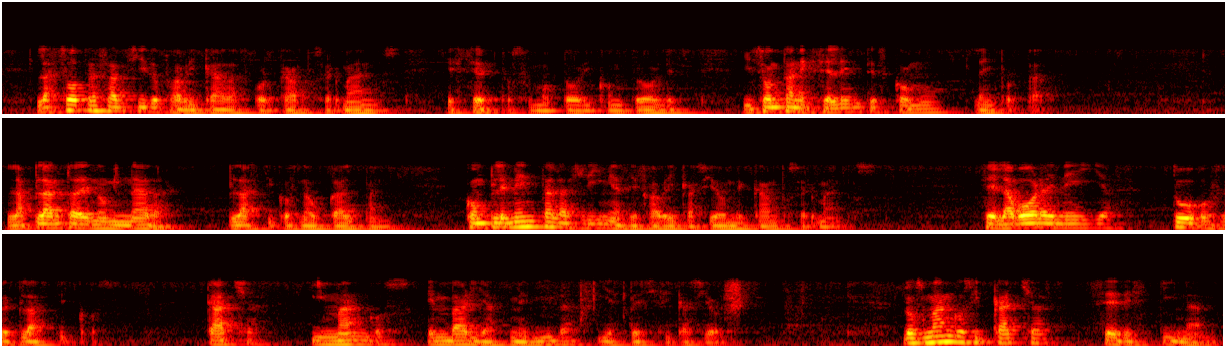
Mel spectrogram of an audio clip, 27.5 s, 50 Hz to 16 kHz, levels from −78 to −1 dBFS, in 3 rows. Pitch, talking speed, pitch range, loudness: 80 Hz, 120 wpm, 70-100 Hz, -33 LUFS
